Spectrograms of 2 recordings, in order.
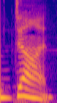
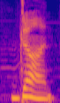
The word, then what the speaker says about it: done: 第一个单词 done, D-O-N-E, 它的字母 O 呢发的是小口尖尖 a 的音。我们发音的时候呢，它是属于一种短促有力的状态，它呢一定不能拖音，它是的 done, done, 发这个小口尖尖的时候呢，上下是一根小拇指的宽度是最合适的。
